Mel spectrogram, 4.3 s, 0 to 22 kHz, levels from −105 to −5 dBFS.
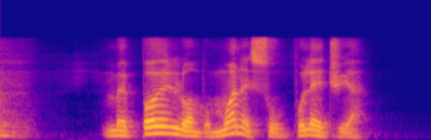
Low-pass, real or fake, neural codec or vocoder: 7.2 kHz; fake; codec, 16 kHz, about 1 kbps, DyCAST, with the encoder's durations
